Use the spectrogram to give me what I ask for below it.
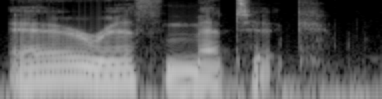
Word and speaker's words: arithmetic: that an arithmetic sequence so arithmetic okay we pronounce it a little bit differently again because it's an adjective so let's see if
